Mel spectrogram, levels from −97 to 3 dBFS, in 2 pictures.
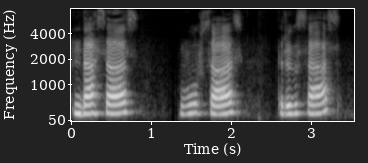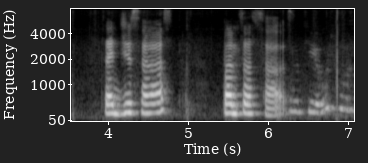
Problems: background sounds at intervals, background conversations at intervals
